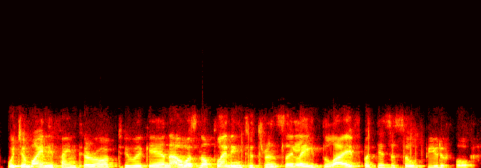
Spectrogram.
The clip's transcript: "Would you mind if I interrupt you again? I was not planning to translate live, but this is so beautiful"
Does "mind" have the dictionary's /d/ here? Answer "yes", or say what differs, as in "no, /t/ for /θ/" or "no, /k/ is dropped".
no, /d/ is dropped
